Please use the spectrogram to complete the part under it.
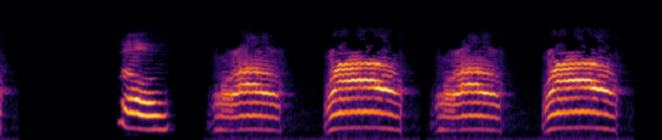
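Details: Domestic cat repeating loud, long, drawn-out meows, a short higher mew followed by four sustained wailing calls in close succession, with a constant low hum underneath.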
